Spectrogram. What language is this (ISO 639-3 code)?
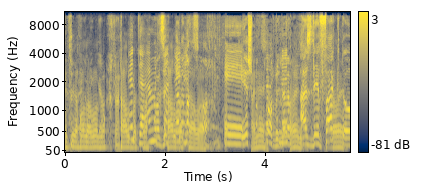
heb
